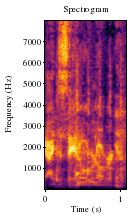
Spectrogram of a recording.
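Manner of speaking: normal talking voice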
